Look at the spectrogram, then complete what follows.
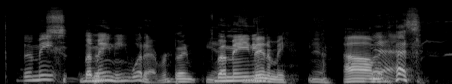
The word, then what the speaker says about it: Bimini: found a universal replacement Benemy. No. Oh, Bimini. Is that how you say it? Bimini? It's like bikini, from what I could find here.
